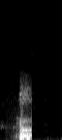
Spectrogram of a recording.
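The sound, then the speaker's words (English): A single sharp dog bark, loud, bursting out briefly before a quiet background. “Ooh, rogue dog.”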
